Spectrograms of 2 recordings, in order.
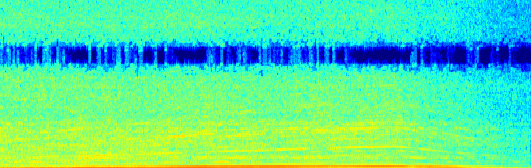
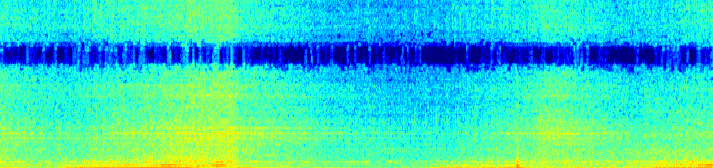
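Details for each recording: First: Maruti Zen MPFI after fuel pump replacement, which fixed poor acceleration and popping from the air filter due to fuel starvation: engine revs smoothly up, holds steady, falls back evenly with no stumble or miss. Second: Maruti Zen MPFI: revs up sluggishly in repeated blips with small pops from the air filter area and uneven pickup; fuel starvation from a weak fuel pump, fixed by replacing the pump motor.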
